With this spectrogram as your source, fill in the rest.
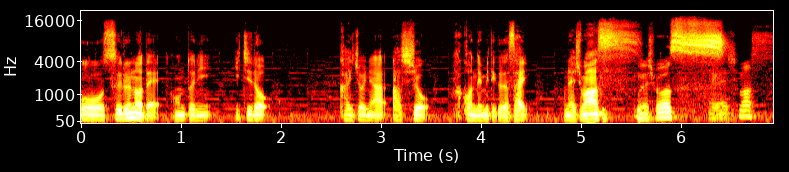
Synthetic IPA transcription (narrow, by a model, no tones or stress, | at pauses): oːsɨɾɯ̟no̞d̪e̞̰hõ̞nt̪o̞ɲ̟iː | t͡ɕid̪o̞ | kaiʑo̞ːɲ̟ia̰ɕio̞ | hḁkond̪emʲitekd̪asai | oneaiɕimasɨ̥as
